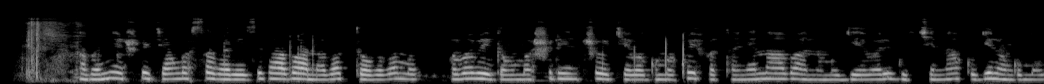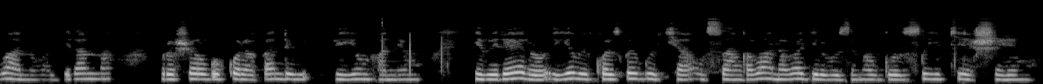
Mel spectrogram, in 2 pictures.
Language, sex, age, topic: Kinyarwanda, female, 25-35, education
